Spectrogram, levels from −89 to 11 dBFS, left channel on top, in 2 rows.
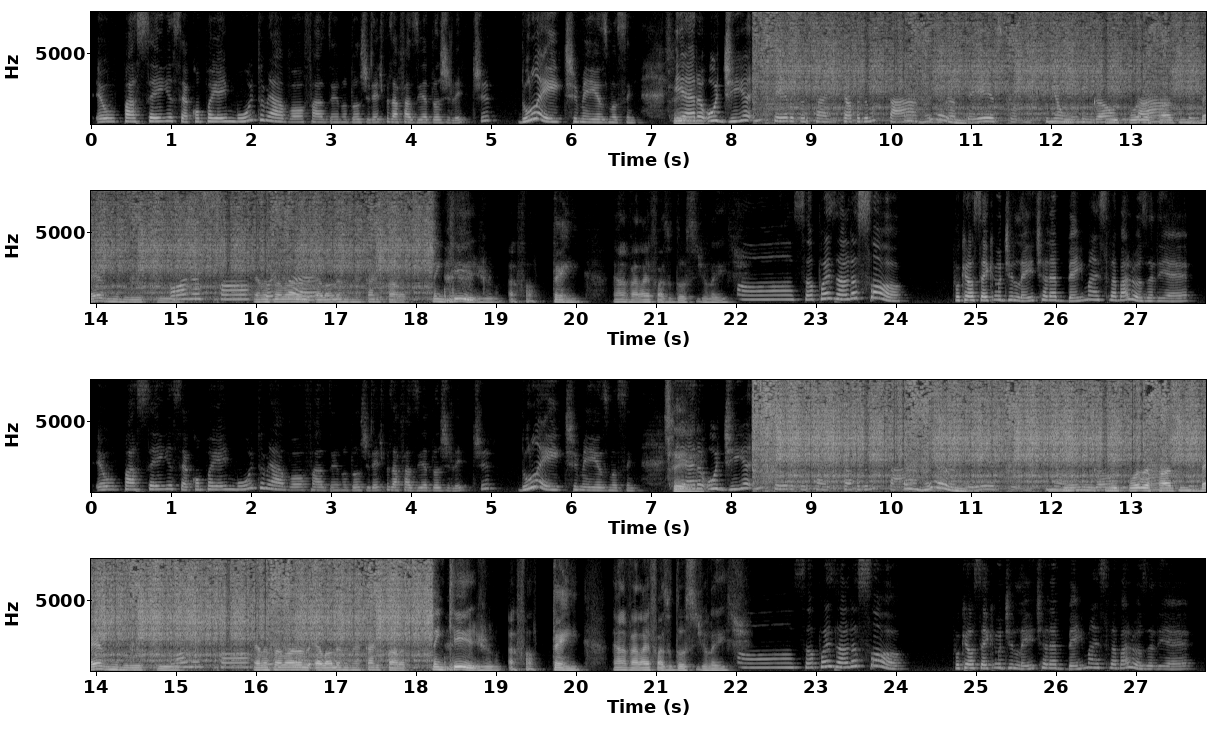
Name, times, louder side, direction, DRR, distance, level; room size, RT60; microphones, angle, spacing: voice 1, 0.1-5.0 5.3-13.9 14.9-16.8 18.3-18.7 22.0-24.1 24.7-27.6, left 4 dB, 35° left, 0.6 m, -33 dB
voice 2, 7.2-7.6 10.2-11.0 11.9-15.1 16.0-17.9 18.2-20.1 20.5-22.1, right 5 dB, 90° right, 0.5 m, -27 dB
sound 1, 8.3-18.2, right 8 dB, 35° right, 0.5 m, -27 dB
6.0 x 3.2 x 5.1 m
head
